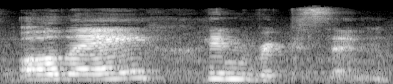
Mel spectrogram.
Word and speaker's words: Ole Henriksen: Ole Henriksen.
